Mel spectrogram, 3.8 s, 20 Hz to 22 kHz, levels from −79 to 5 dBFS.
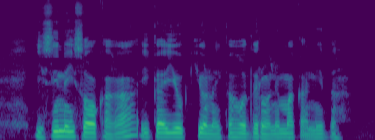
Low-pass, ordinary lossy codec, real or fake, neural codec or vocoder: none; none; real; none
